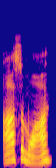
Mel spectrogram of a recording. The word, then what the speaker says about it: Asamoah: Yeah, I think him and Brian Asamoah, that's the pronunciation now. I was chatting with somebody today out there and I was like, did that happen and I missed it? Like, no, that actually just, he just informed the team that that's how he wants it pronounced.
